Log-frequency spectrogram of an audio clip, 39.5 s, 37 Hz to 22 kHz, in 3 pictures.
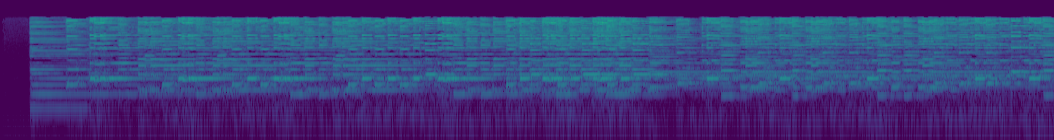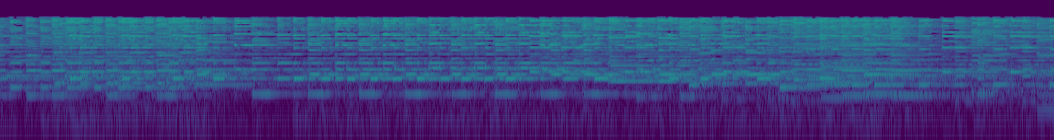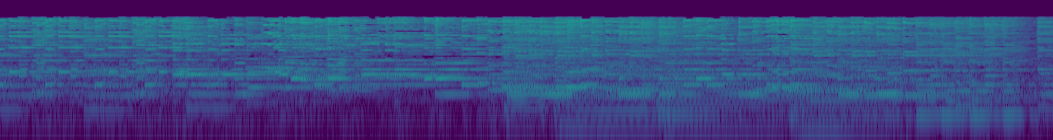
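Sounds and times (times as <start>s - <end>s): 
harpsichord piece: 0.4s - 39.5s.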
